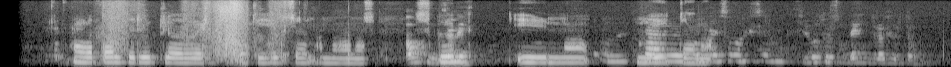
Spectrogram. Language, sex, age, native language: Icelandic, male, 18-19, Icelandic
